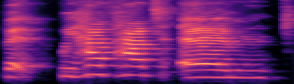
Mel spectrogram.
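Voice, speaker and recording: This college curriculum director, a woman in her forties, takes it slowly in a fairly high voice while answering viewer questions on a Q&A stream from home. She's informal, with lots of ums and restarts, and the lo-fi audio comes from a distant laptop webcam on a video call, sounding roomy indoors.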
